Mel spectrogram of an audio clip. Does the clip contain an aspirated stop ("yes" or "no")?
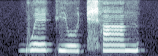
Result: yes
